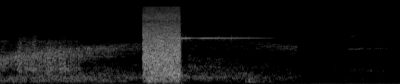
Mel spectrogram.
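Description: Audio glitch as the stream switches over: a fading hiss, a short loud burst of static about one and a half seconds in with a thin high tone trailing after it, then the sound cuts out to silence. The music video's sound is missing: an audio dropout on the stream.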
